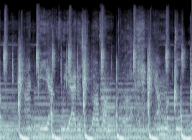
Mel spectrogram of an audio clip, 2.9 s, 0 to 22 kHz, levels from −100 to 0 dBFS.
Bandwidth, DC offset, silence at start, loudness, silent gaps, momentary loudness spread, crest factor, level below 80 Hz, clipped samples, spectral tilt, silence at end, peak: 13.5 kHz; under 0.1%; 0 s; -17 LUFS; none; 2 LU; 10 dB; -18 dBFS; under 0.1%; -6.5 dB/octave; 0 s; -4 dBFS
